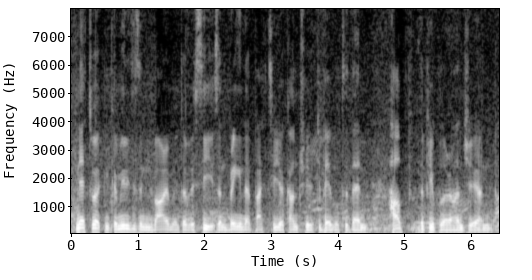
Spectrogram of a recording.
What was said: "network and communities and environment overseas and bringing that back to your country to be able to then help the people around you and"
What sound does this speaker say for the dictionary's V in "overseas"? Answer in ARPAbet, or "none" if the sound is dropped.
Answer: V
